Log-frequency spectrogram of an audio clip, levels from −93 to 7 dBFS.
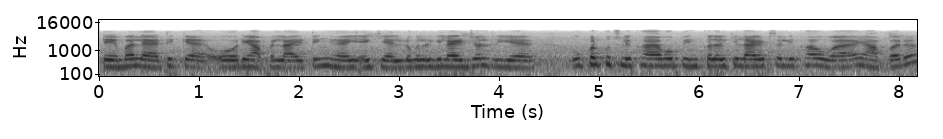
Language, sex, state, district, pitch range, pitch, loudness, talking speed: Hindi, female, Haryana, Charkhi Dadri, 200-230 Hz, 215 Hz, -18 LUFS, 225 wpm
